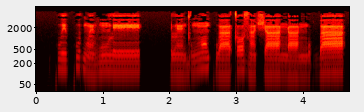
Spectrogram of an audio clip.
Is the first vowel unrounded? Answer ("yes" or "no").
yes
